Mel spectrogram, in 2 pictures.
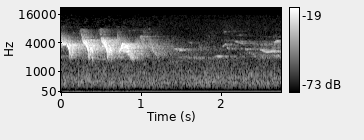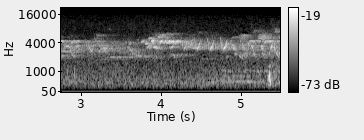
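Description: Birds chirping faintly: a few quick falling chirps in the first second, then near silence until faint chirping starts again near the end.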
